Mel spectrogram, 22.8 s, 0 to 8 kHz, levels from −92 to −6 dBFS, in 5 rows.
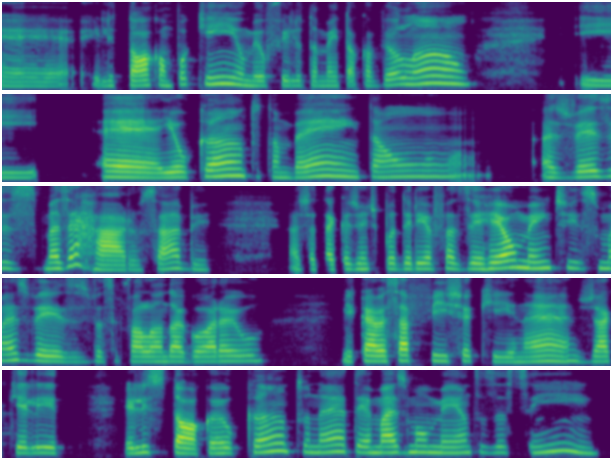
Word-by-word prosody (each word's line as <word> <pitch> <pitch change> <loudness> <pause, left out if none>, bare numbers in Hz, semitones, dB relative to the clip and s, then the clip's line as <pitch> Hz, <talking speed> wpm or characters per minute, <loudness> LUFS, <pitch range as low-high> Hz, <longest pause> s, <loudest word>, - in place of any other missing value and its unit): eh, 145 -1 -8 0.2
ele 160 +1 -11
toca 170 +2 +3
um 160 - -10
pouquinho, 215 +1 -2
meu 160 -1 -4
filho 165 +1 -9
também 160 0 -9
toca 165 - -7
violão, 215 +6 +1 0.9
eh 165 0 -8 0.5
é, 175 -3 +5
e 170 - -1
eu 180 0 +1
canto 215 +2 +2
também 195 +5 0
então, 200 +3 -5 0.6
às 170 -1 -4
vezes 195 +3 -2
mas 205 +5 +2
é 295 - +4
raro, 160 - +3
sabe. 180 -5 -2 0.6
Acho 175 - -8
até 170 +1 -2
que 185 - -9
a - - -8
gente 185 +1 -5
poderia 190 0 -2
fazer, 190 -1 -2
realmente, 220 +2 +3
isso 205 +1 -5
mais 205 +1 -1
vezes, 170 -5 -2
você 170 0 -10
falando 170 0 +1
agora 170 +1 +1
eu 185 +1 -6 0.6
me - - -5
caiu 180 +1 +7
essa 195 +2 +5
ficha 190 -1 -4
aqui, 160 -3 -9
né, 170 +2 +1
já 170 +2 +1
que 170 +2 -4
ele 185 0 -1 0.5
eles 200 +4 +2
tocam, 175 -3 +6
eu 180 -1 -1
canto, 220 +4 -1
né, 215 +3 0
ter 205 -3 -3
mais 200 0 +4
momentos 205 -1 -3
assim 205 +1 -6
185 Hz, 145 wpm, -24 LUFS, 170-205 Hz, 0.9 s, caiu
